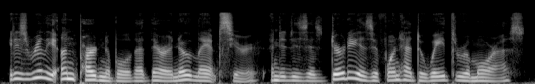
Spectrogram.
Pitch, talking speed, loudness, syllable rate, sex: 190 Hz, 270 wpm, -17 LUFS, 7.0 syllables/s, female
